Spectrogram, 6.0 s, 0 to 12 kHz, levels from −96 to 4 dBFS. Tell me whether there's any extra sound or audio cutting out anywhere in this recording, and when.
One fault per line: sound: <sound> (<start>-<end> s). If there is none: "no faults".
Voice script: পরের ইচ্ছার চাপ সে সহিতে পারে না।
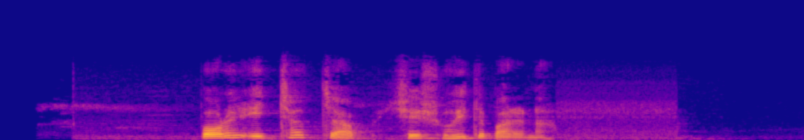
no faults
